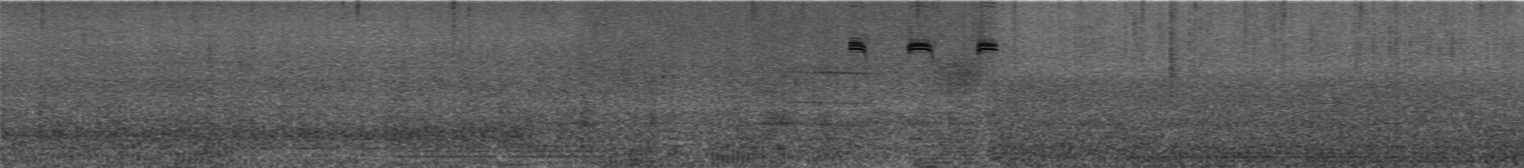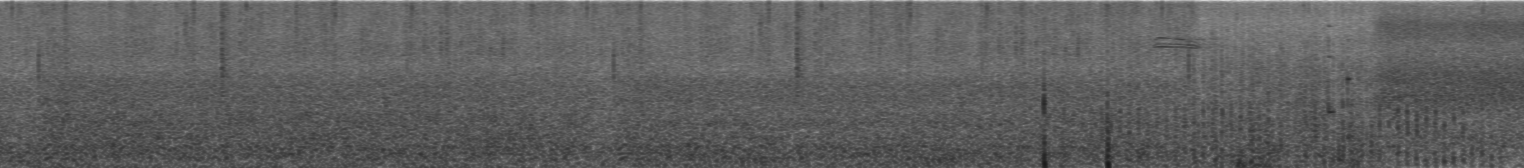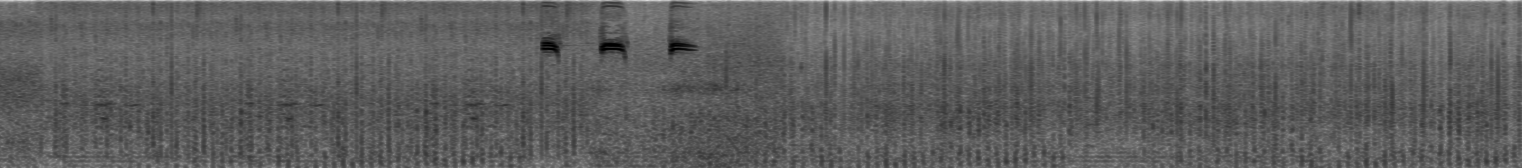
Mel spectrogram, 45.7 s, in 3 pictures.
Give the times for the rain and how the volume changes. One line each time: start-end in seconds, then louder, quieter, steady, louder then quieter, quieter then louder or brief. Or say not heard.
0.0-45.6 steady.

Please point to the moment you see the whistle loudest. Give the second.
37 s.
